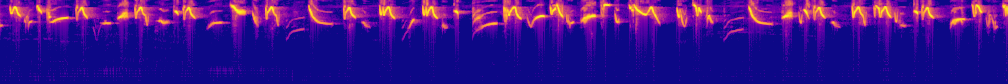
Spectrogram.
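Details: Ten seconds of dense, continuous sanger song, the African white-rumped seedeater, in the long rolling style prized for training songbirds: high, quick whistles and twittering slurs chained together, with a few lower downslurred notes.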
